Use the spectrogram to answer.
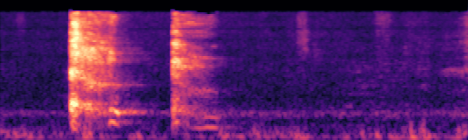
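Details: Child coughing at home: two short, sharp cough bursts, the second softer, with faint room noise.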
